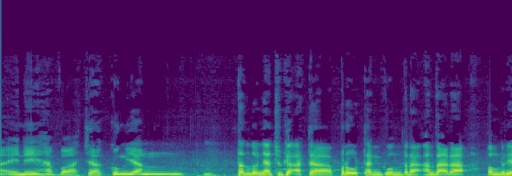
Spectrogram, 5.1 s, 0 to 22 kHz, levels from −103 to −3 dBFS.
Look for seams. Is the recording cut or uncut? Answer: cut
